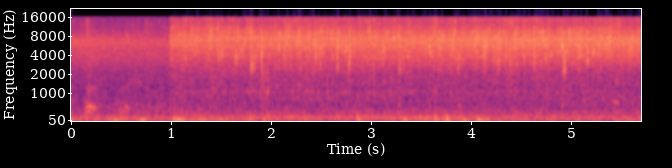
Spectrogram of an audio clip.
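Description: Water trickles and splashes from a pipe outdoors.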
